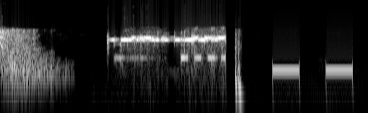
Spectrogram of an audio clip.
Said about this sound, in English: All right, man, I got the other phone ringing. Yeah, I gotta go.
